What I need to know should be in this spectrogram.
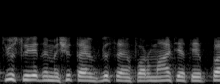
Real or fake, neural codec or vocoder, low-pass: fake; vocoder, 22.05 kHz, 80 mel bands, Vocos; 3.6 kHz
